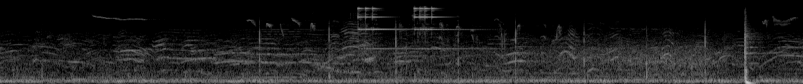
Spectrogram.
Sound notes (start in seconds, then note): 1.2 bicycle bell dinging; 2.3 birds chirping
